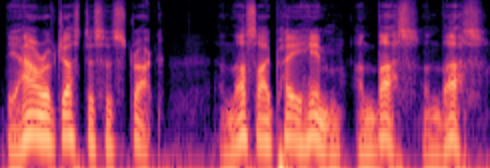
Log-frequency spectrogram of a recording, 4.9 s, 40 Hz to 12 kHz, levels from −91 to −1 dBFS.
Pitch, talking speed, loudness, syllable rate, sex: 95 Hz, 160 wpm, -20 LUFS, 4.4 syllables/s, male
